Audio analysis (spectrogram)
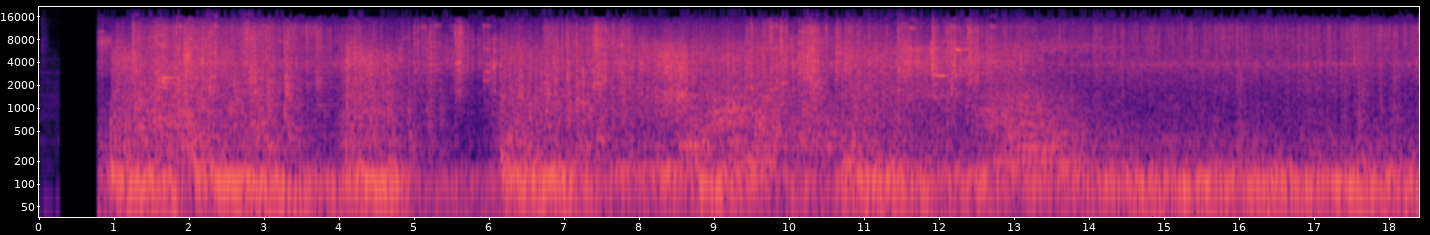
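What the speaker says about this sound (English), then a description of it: "The explosions rip through the project, seemingly taking everyone with it." Explosions tear through a bunker in the 1987 film Terminus, a sustained roaring blast with deep rumbling booms, debris bursts and crackling that barely let up for nearly twenty seconds, loud and close.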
